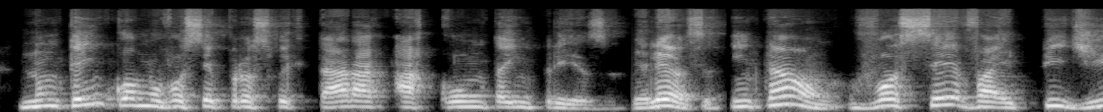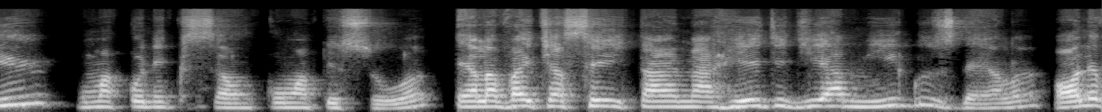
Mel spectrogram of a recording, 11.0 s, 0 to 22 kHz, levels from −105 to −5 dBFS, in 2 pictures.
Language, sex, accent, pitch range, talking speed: Portuguese, male, Brazilian, 175-215 Hz, 160 wpm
